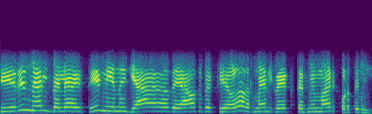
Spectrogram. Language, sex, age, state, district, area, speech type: Kannada, female, 45-60, Karnataka, Gadag, rural, conversation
